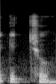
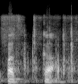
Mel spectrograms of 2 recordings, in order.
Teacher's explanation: জোর দেওয়ার জন্য শব্দের অন্তর্গত ব্যঞ্জন দ্বিত্ব উচ্চারিত হয়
